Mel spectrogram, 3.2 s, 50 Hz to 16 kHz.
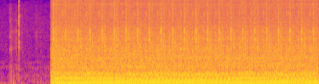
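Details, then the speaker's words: Mitsubishi 3000GT VR4 engine that sat over a year, running again once oil reached the top end: a steady idle with a fast, light, irregular ticking; the owner attributes it to worn cams and says new cams are needed. "there's a cam it's a cam there's nothing new about it we're gonna need new cams"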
